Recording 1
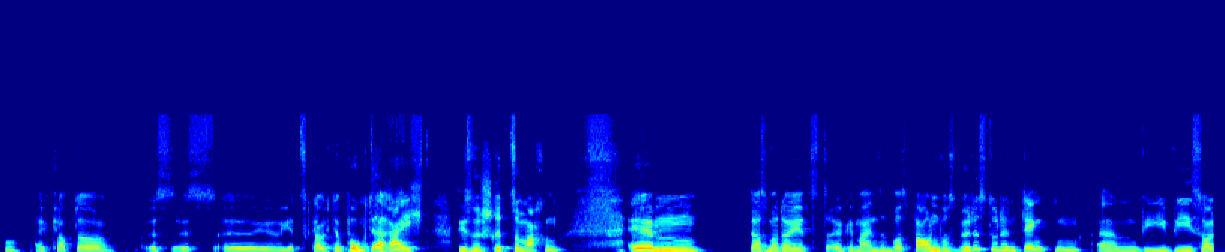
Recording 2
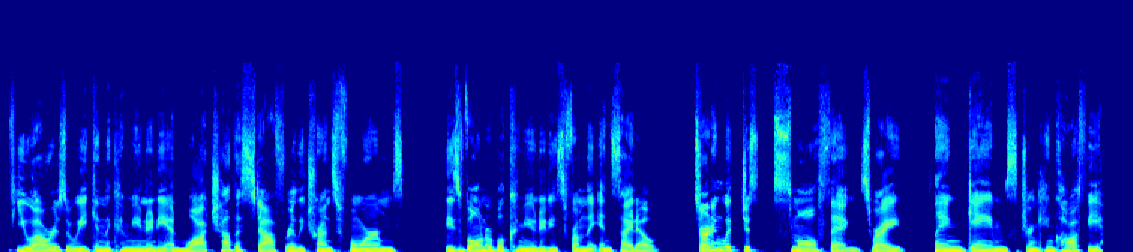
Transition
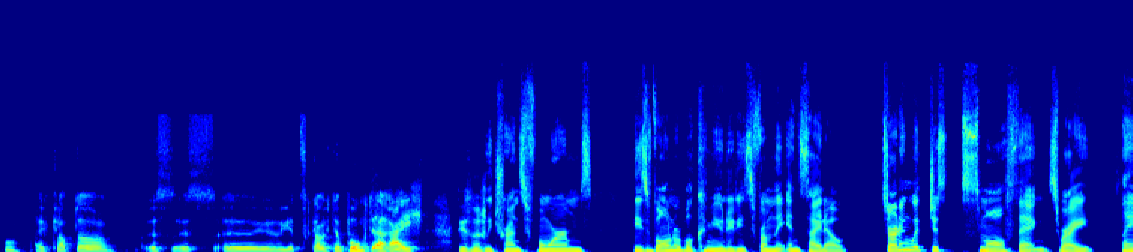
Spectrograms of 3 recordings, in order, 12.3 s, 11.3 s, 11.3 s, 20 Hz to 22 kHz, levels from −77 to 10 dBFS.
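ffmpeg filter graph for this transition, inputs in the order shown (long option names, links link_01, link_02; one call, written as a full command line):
ffmpeg -i cue0.wav -i cue1.wav -filter_complex "[0:a]asettb=1/sr,asplit=3[link_01][link_02][link_03];[link_01]atrim=end=3.414[link_04];[link_02]atrim=start=3.41:end=4.85,asetpts=PTS-STARTPTS,afade=type=in:duration=0.004:curve=qsin,afade=type=out:start_time=1.436:duration=0.004:curve=qsin,lowpass=frequency=5400:width=0.5412,lowpass=frequency=5400:width=1.3066[link_05];[link_03]atrim=start=4.846[link_06];[link_04][link_05]acrossfade=duration=0.004:curve1=hsin:curve2=qsin[link_07];[link_07][link_06]acrossfade=duration=0.004:curve1=qsin:curve2=hsin,apad=whole_dur=11.33,atrim=end=11.33,atrim=end=4.852[link_08];[1:a]atrim=start=2.968:end=9.45[link_09];[link_08][link_09]acrossfade=duration=0.004:curve1=hsin:curve2=hsin" out.wav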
